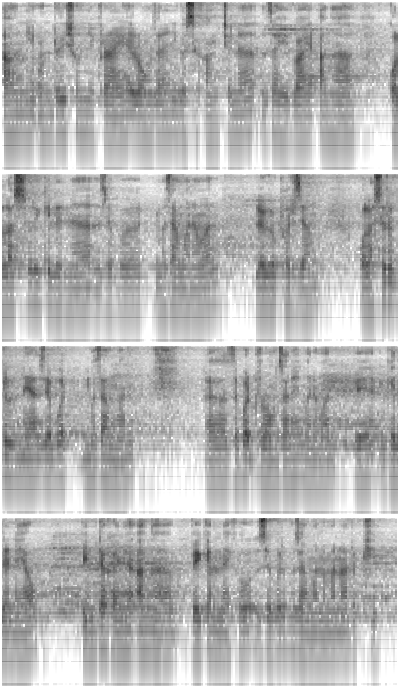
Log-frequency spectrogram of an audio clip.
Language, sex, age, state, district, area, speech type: Bodo, male, 18-30, Assam, Chirang, rural, spontaneous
